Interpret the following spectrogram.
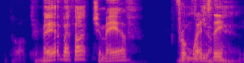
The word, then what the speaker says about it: Chimaev: Chimaev or Chimaev? Chimaev, I thought.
